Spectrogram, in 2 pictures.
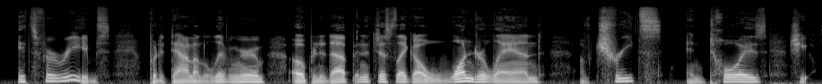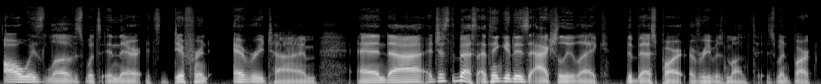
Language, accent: English, American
